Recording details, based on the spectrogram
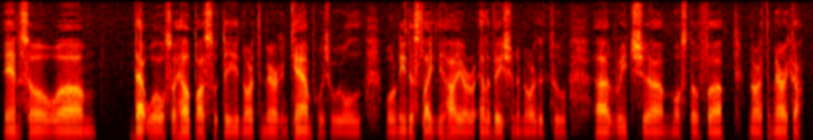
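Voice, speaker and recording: A man with a low, smooth voice explains plans as an interviewed team leader. His delivery is hesitant, broken up by very frequent uhs. The sound is dry and close. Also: completely flat delivery, moderate pace, dry recording.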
